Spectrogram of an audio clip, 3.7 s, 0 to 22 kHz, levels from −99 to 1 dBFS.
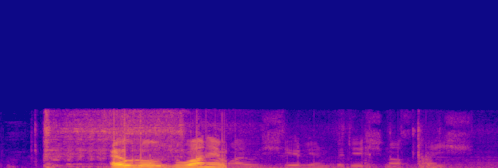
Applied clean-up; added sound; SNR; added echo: none; Engine / Car; 20 dB; none.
